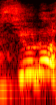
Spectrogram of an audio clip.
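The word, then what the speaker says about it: pseudo: इसका पी sir silent होता है, स्यूडो सॉलिड, इसको बोलते हैं सर आभासी ठोस, आभासी ठोस, या इसी को बोलते हैं सर सुपर कूल्ड लिक्विड।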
